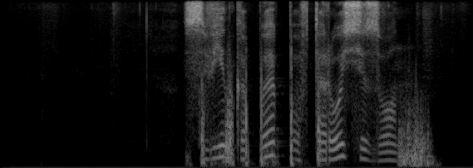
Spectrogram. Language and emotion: Russian, neutral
